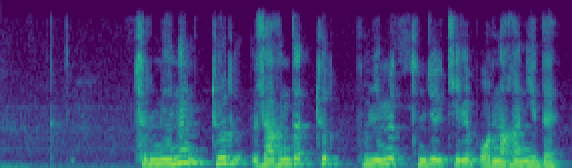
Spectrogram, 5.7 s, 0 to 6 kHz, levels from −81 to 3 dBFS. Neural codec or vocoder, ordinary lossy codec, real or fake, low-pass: none; Opus, 64 kbps; real; 5.4 kHz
